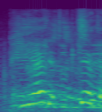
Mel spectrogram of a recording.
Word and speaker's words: pied-à-terre: We're going to Kirsten's new pied-à-terre. Pied-à-terre.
